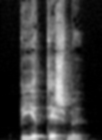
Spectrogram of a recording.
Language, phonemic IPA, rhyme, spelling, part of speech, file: Dutch, /ˌpi.(j)eːˈtɪs.mə/, -ɪsmə, piëtisme, noun, Nl-piëtisme.ogg
- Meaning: pietism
